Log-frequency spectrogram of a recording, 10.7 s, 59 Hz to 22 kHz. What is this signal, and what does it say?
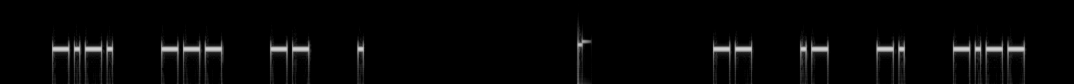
Morse code, heard as a keyed tone, about 22 wpm, spaced as for 12 wpm, 700 Hz. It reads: COME MANY
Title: 3x Character Spacing - Top 100 Words - 22wpm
